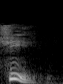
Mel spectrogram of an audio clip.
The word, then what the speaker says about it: Xi: But there's also another guy. His name is spelled XI. It's pronounced Chi. His name is Xi Jinping.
